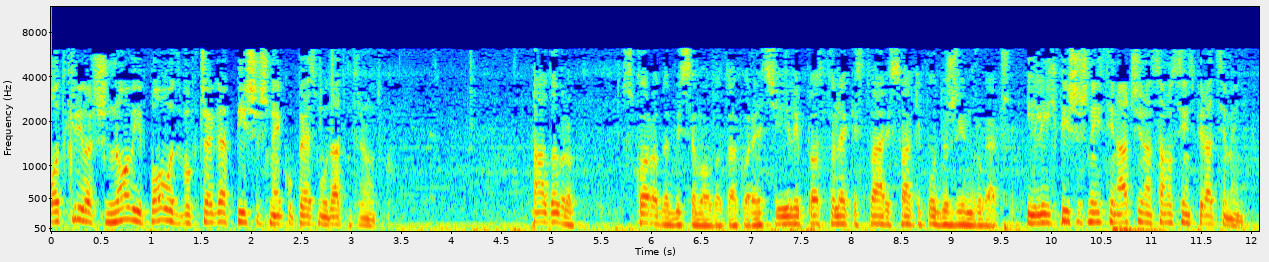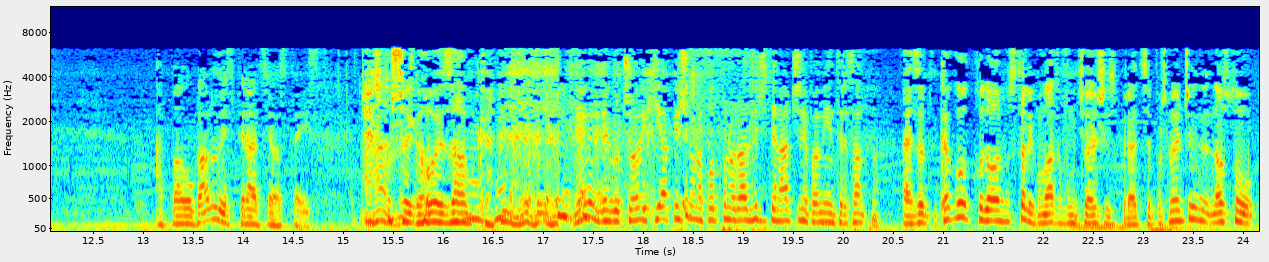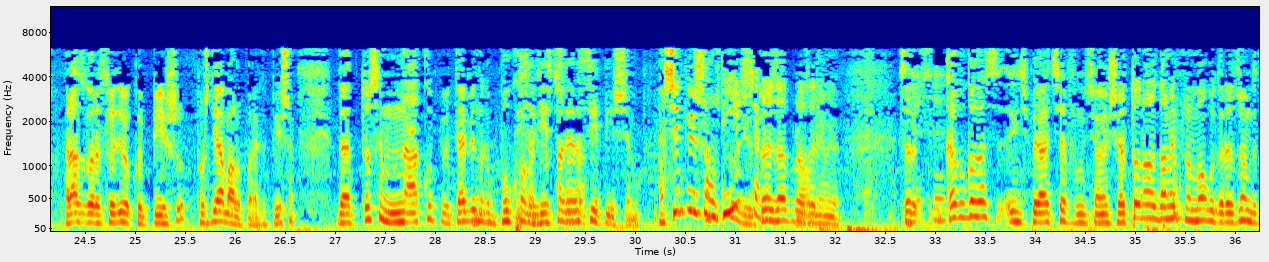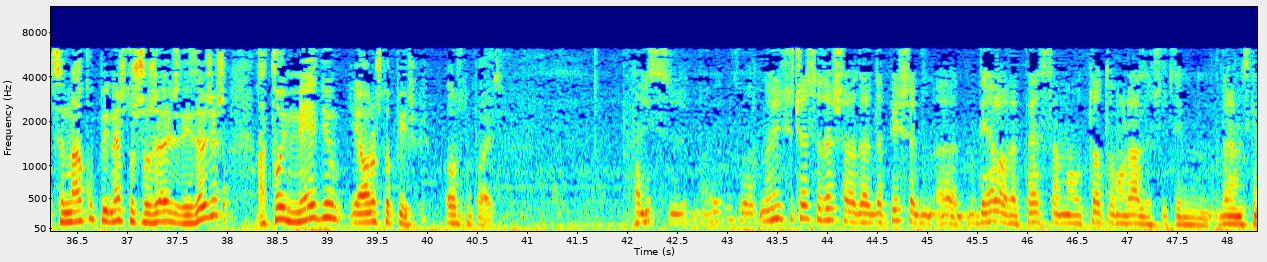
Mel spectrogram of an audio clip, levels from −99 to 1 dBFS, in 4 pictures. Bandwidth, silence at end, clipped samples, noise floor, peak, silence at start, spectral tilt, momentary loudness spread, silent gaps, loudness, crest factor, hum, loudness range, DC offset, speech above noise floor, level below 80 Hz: 6.6 kHz; 0 s; under 0.1%; -40 dBFS; -4 dBFS; 0 s; -5.5 dB/octave; 11 LU; none; -20 LUFS; 16 dB; none; 7 LU; under 0.1%; 20 dB; -36 dBFS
